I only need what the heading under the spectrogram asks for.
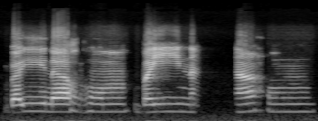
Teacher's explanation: نون پہ جھٹکا نہیں دینا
